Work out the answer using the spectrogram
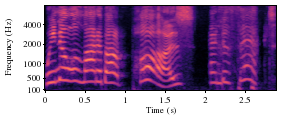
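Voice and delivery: very high-pitched character voice. Telling a joke after being asked for the character voice: Bubsy voice. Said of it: "Can you tell a joke in the Bubsy voice".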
